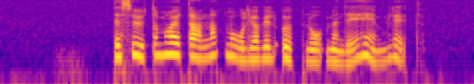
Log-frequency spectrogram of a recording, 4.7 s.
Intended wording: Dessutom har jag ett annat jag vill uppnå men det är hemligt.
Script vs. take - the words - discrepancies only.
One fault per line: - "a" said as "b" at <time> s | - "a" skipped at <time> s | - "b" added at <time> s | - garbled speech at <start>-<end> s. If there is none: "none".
- "mål" added at 2.2 s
